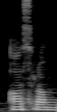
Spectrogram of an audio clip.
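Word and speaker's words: ዐሥራ: thing with asram mist we commonly say asra missed the two ah vowel sounds merge here as well as asram mist so this is not the case with eleven which is asra and you pronounce both ah sounds separately as 20 is higher higher 30.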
